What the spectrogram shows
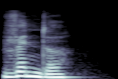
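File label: "vendor", British English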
